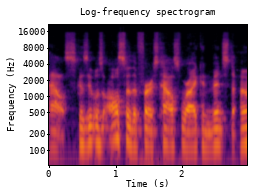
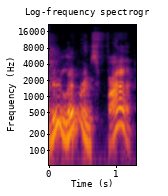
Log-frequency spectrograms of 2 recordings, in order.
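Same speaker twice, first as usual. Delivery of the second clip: upbeat homeowner; 8 semitones higher, 5 dB louder than usual. Retold or imitated. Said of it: "He's like".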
